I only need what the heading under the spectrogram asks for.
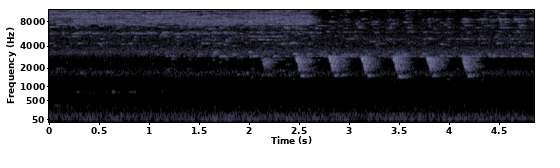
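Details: Cicadas produce a constant bright, hissing whine; halfway through, a regular train of about seven pulsed chirps begins, each roughly a third of a second apart.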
